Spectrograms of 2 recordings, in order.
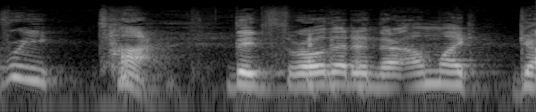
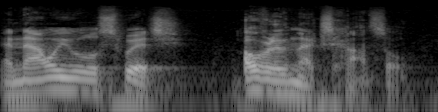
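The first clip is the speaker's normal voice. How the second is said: put-on flat deadpan presenter-style delivery; 4 semitones lower, 6 dB quieter than usual. Mocking livestream presenters switching consoles, imitating a deadpan delivery. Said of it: "they had this sort of like deadpan".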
